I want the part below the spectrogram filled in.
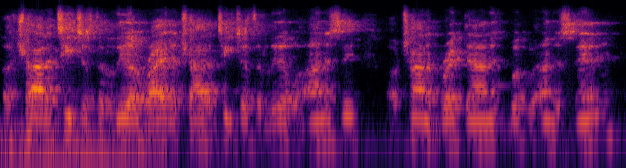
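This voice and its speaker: Heard through a distant mic in a dull, reverberant room with slight background noise, an American man with a mid-range voice and fairly even intonation preaches informally. His delivery halts and repeats, staying conversational with frequent check-ins.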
